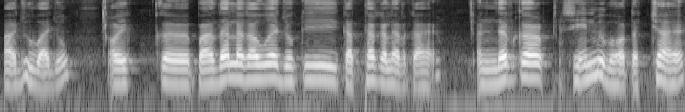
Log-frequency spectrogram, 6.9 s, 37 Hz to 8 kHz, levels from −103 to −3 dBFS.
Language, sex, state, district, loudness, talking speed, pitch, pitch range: Hindi, male, Maharashtra, Pune, -19 LUFS, 165 wpm, 170 Hz, 145-185 Hz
